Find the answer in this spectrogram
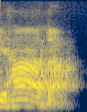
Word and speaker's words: هذا: So everything we read now, hada, we don't say hida, we don't say huda. We've just learned now. When we see this word, every time we're going to say hada.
